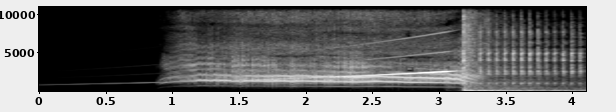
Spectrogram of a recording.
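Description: Edited sound effects: a steadily rising pitch sweep, with a long held scream coming in about a second in. About three seconds in, a sudden loud, distorted bass hit buzzes in rapid pulses.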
